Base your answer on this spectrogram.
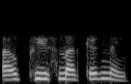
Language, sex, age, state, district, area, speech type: Odia, female, 18-30, Odisha, Balasore, rural, conversation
